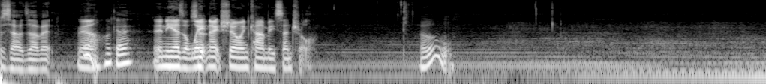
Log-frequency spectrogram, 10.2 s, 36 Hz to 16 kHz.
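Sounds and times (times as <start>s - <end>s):
speech: 0.0s - 4.2s, 5.6s - 6.1s
airplane flying overhead: 6.0s - 10.2s.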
